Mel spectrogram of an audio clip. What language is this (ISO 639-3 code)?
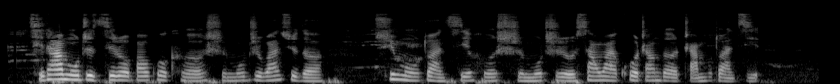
zho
